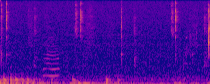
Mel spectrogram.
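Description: Faint, scattered clicks of a computer mouse picking a file, about eight of them at uneven intervals, over a low steady hum.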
